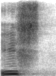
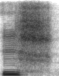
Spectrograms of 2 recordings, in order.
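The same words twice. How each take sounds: First: The sh sound before the t is blurred. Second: The sh sound before the t is clear. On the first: The speaker calls it wrong. "ಆದರೆ ತುಂಬ ಜನ ಹೇಗೆ ಹೇಳ್ತಾರೆ" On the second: The speaker calls it right. "ಏನು ಹೇಳಬೇಕು ನೀವು?"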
